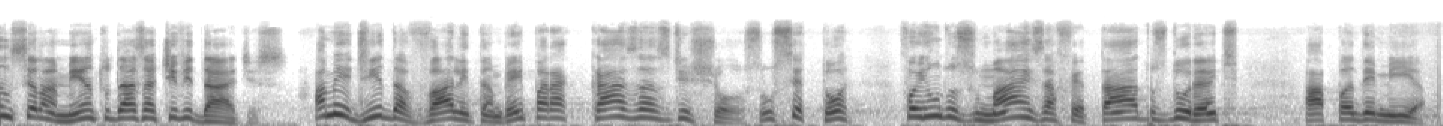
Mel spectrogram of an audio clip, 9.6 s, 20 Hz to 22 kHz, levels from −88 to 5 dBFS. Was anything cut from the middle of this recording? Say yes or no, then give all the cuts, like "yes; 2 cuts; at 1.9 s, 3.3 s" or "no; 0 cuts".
no; 0 cuts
